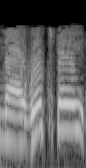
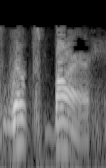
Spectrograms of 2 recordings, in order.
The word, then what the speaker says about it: Wilkes-Barre: That's the town I always pronounce Wilkes-Barre, right? – People from not around here do tend to refer to it as Wilkes-Barre. But that's how it's spelled, Wilkes-Barre. – Well, the guy who's named after, his name was pronounced Barry, but who knows? – Uh-huh.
